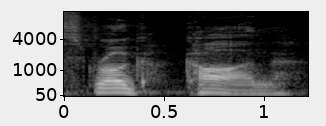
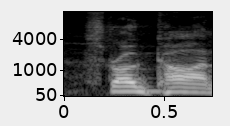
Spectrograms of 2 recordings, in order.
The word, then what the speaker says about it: STRUGG: The organization is STRUGG. I'll spell that. That's S as in Sam, T as in Tom, R, U, double G as in George, CON, STRUGG, and it simply stands for Struggle Continues.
